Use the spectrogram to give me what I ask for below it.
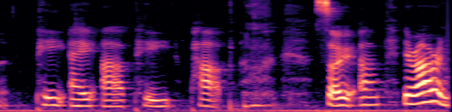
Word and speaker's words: PARP: is targeted to some women's cancer is the PARP inhibitor drug, and there have been a range of trials involving that class of drugs over the last 10 years. How do you spell it? P-A-R-P, PARP.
